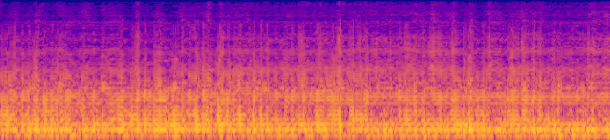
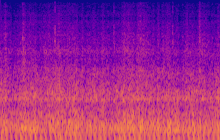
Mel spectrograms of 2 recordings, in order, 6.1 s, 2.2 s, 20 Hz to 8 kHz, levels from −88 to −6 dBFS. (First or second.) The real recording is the second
